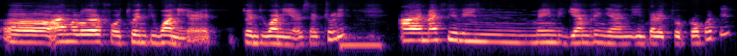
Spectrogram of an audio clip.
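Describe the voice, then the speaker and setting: A woman's voice: medium pitch, moderate pace. A woman, speaking as a panelist on a video call, matter-of-fact. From Romania. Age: 40s. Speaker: panelist, lawyer. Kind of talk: online panel discussion. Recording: dull lo-fi call audio.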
